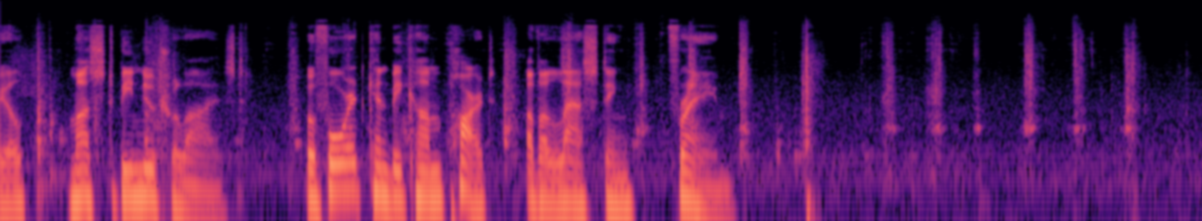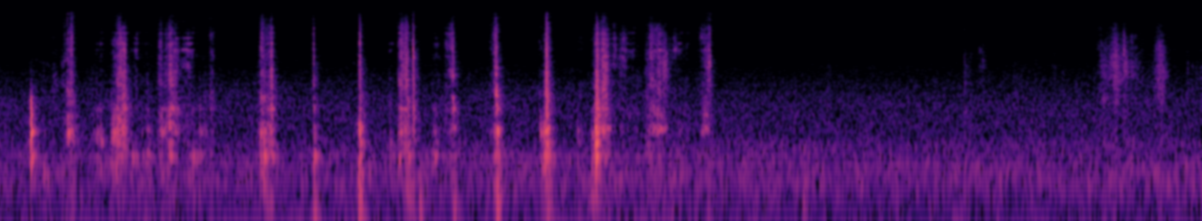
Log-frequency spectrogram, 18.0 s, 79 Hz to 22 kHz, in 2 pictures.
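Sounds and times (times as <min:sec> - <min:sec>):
bark scraped off a log: 0:00.0 - 0:08.6, 0:09.3 - 0:11.1, 0:12.0 - 0:14.4.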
